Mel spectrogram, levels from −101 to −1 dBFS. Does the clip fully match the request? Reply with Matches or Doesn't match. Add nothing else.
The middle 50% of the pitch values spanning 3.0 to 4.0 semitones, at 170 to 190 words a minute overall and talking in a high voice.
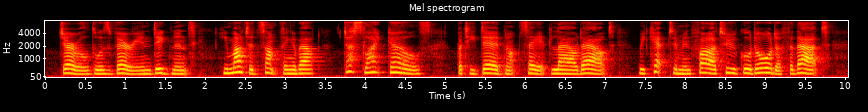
Doesn't match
